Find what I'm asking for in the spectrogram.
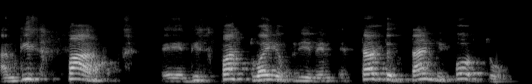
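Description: Speaking very slowly in a Spanish accent, a man uses a high pitch with ordinary pitch variation. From Argentina, Syrian family. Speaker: dance teacher. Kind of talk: interview.

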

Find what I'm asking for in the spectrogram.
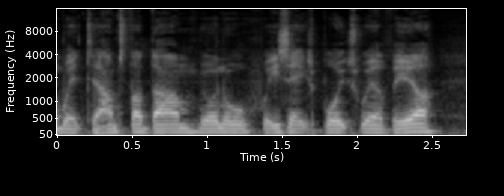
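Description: This voice has a North Lanarkshire accent. The pace is very fast. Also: man. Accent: Scottish, North Lanarkshire. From North Lanarkshire, Scotland. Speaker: football panelist. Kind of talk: casual chat.

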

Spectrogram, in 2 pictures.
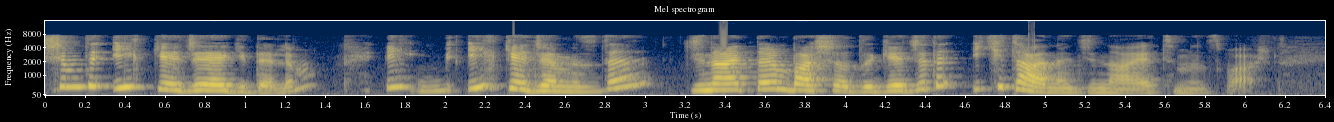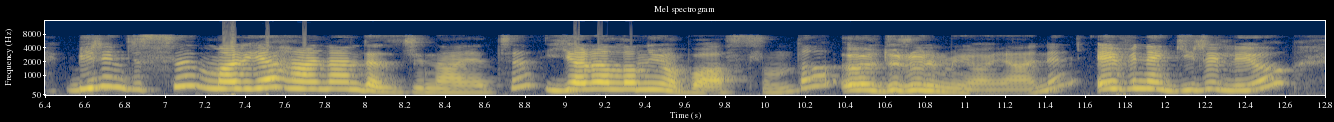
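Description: A woman speaks at a moderate pace in a high voice with very wide pitch swings. Her loudness also swings widely. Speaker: podcast host. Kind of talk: casual chat about true crime. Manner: chatty, informal.

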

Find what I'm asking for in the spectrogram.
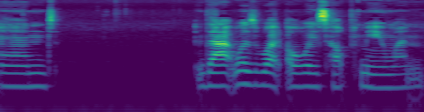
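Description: With a Canadian accent, a woman of fairly low pitch talks at a fairly slow pace in a monotone, flat intonation. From Canada, Nova Scotia then Ontario. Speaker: podcast host, teacher and mother. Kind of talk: interview.

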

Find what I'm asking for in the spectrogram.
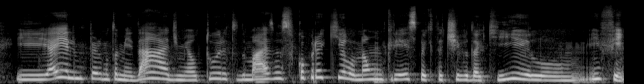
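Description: Her fairly high pitch and ordinary pitch variation mark a woman's ordinary speaking voice, delivered at a fairly quick pace with very even loudness. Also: hardly any pauses. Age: 20s. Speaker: beauty pageant queen. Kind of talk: casual interview chat.

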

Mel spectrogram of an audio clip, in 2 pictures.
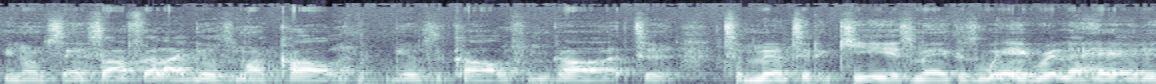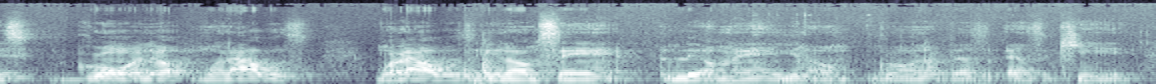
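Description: A man's fairly low voice at a fairly quick pace, with audible room echo and noticeable background noise. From US South, Birmingham, Alabama. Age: 40s. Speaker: ex-prisoner and youth mentor. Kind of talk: interview testimony. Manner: casual, frequent filler.

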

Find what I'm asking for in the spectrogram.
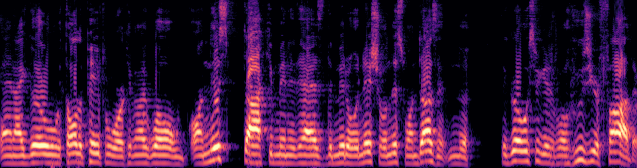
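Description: This man has a fairly high pitch and a dark, mellow tone, speaking with an American accent. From US Northeast, outside New York. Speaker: stock market analyst. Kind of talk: casual chat.

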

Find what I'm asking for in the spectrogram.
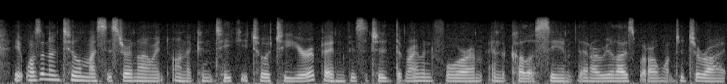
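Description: Very fast and with hardly any pauses, a woman talks in an Australian accent at a very deep, low pitch. Her intonation is fairly even, with noticeable background noise. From Western Australia (country town south of Perth). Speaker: author and teacher. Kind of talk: scripted welcome message.

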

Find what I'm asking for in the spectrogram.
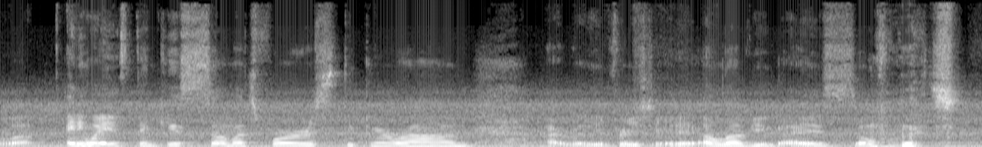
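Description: A man talks at a fairly slow pace, his voice carrying audible room echo and noticeable background noise. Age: 30s. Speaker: podcast host, actor and model. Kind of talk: casual monologue. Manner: halting, self-correcting; laughs often.

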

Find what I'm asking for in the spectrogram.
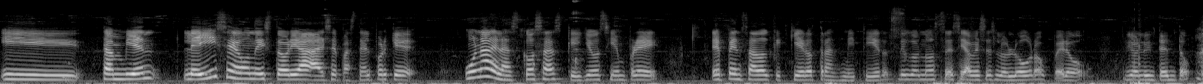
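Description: A woman speaks at a fairly slow pace in a fairly high pitch with ordinary pitch variation, an ordinary speaking voice. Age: 30s. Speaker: pastry chef and bakery founder. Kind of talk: casual interview.

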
